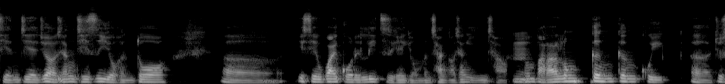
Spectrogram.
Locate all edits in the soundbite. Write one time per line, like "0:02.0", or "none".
0:05.1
